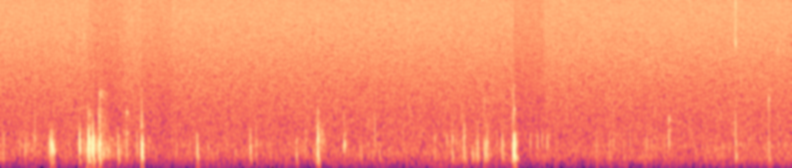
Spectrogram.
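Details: Digestion after pizza for breakfast and McDonald's for lunch: irregular gurgles and short bubbling pops from the belly over several seconds; ordinary bowel sounds.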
